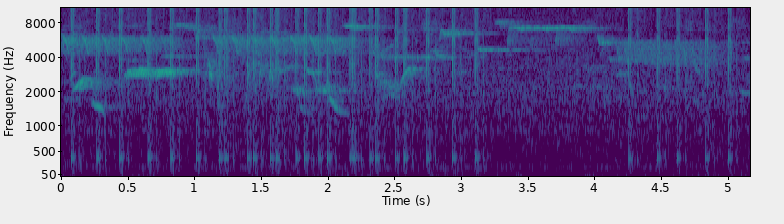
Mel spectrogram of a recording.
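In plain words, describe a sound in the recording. Small quick footsteps patter across grass.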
